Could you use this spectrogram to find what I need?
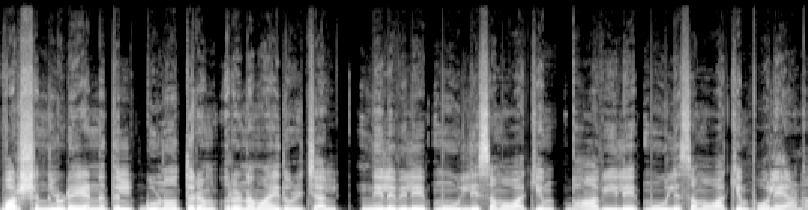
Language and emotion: Malayalam, neutral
